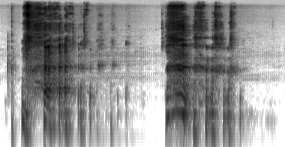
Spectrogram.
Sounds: Laughter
